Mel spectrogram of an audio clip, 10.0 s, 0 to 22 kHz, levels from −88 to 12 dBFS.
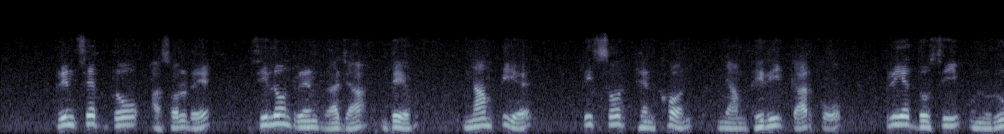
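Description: Noise suppressor artifacts run through the whole clip: the steady room noise is pulled down by about 21 dB between phrases and rises again under the speech. Unlike the gaps in the next fault, it is the background that pumps here. From 0.56 to 2.1 s, 2.92 to 4.17 s, 4.63 to 5.31 s, 5.82 to 8.41 s and 8.86 s to the end, speech is cut by the noise suppressor, which mistakes soft consonants and word endings for noise and dips them by about 14 to 21 dB. Those sounds come out swallowed rather than broken up. The band stops at 8 kHz, which fits a wideband call codec.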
